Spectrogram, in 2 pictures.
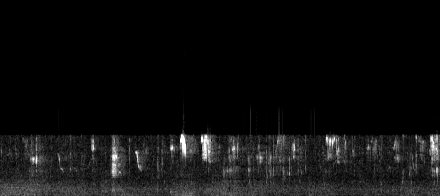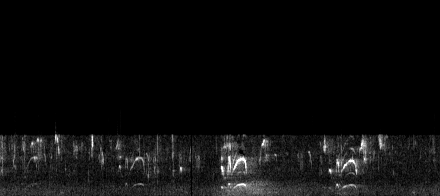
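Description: Birds calling outdoors: scattered short, high chirps throughout, and a few louder arched calls about thirteen and sixteen seconds in, over steady wind noise on the microphone.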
